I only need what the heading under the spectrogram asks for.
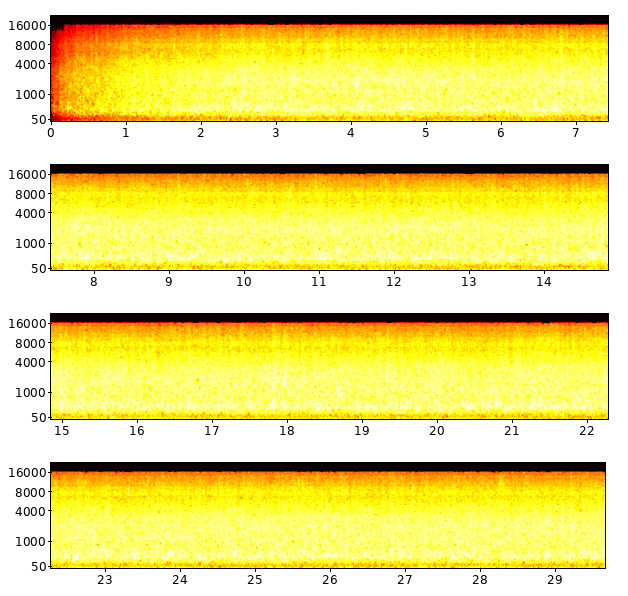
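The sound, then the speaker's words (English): Rushing water of an alpine stream flowing out of a meadow in California's Sierra Mountains: a loud, dense, constant roar that rises quickly at the start and then holds steady with no other sounds breaking through. “Next, we have an alpine stream emptying out of a meadow in California's Sierra Mountains. Like the arcade, this is loud and constant, and there is very little room left for quieter sounds to be heard.”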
